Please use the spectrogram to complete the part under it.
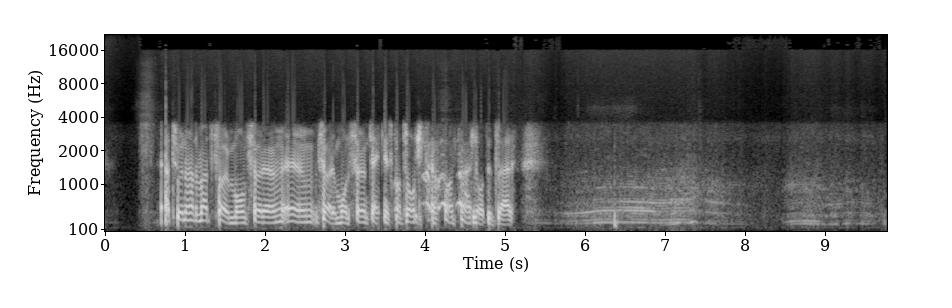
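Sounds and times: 
speech: 0:00.7 - 0:05.5
laughter: 0:03.8 - 0:04.9
rally car engine roaring and revving on a forest rally stage: 0:05.7 - 0:09.7.

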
